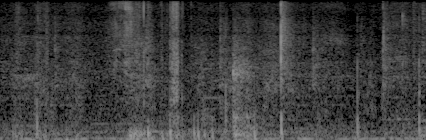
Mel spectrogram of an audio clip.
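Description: Faint handling noise from a phone being moved about: soft rustling with scattered light clicks, busiest around the middle.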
